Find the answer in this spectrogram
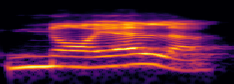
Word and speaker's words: Noël: So keep in mind, when you see laxo trema, that means you have to pronounce those two vowel letters separately.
